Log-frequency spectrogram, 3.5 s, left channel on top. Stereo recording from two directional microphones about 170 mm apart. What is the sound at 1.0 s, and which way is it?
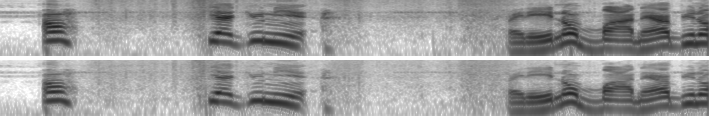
Speech, 20° right (ahead or behind).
